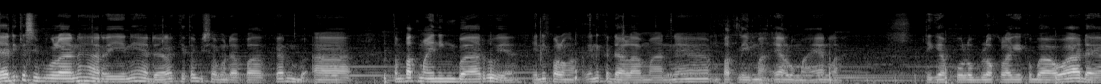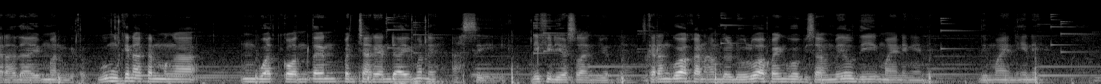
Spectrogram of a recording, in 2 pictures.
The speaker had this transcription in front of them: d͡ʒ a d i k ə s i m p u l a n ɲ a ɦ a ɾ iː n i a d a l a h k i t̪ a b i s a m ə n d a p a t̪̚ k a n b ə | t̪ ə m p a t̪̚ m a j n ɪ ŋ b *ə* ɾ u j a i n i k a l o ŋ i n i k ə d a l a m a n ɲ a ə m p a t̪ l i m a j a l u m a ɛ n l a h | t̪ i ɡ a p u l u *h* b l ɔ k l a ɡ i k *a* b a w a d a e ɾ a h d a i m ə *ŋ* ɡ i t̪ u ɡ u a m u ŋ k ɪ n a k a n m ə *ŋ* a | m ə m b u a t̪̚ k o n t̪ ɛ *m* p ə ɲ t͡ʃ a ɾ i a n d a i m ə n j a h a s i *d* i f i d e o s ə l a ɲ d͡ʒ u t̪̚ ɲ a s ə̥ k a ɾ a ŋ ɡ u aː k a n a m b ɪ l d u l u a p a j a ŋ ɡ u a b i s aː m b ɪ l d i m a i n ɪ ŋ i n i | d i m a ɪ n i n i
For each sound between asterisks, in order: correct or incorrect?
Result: incorrect, correct, incorrect, incorrect, correct, incorrect, correct

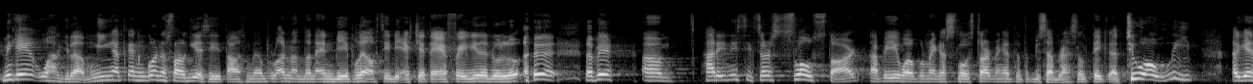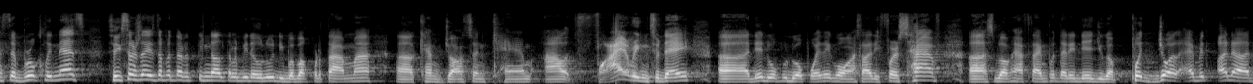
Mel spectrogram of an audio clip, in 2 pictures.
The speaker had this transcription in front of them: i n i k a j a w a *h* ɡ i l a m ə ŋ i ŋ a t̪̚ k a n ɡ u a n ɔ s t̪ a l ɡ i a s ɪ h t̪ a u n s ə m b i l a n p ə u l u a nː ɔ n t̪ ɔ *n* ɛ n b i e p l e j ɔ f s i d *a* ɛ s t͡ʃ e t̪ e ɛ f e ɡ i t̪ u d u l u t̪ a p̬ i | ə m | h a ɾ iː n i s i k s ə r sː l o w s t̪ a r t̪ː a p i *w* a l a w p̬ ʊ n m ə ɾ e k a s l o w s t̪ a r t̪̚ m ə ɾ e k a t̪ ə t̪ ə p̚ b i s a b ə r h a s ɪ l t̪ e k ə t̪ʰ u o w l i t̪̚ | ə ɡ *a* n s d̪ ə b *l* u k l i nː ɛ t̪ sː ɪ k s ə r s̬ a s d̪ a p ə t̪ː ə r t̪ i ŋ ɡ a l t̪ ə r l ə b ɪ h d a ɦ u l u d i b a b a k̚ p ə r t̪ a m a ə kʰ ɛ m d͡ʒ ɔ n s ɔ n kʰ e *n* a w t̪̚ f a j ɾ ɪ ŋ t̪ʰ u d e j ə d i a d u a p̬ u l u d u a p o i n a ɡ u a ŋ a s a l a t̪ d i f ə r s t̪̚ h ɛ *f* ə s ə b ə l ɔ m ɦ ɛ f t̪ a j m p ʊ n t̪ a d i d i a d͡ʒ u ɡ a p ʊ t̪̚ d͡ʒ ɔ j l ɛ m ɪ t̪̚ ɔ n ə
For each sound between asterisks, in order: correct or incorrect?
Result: correct, correct, incorrect, correct, incorrect, incorrect, incorrect, correct

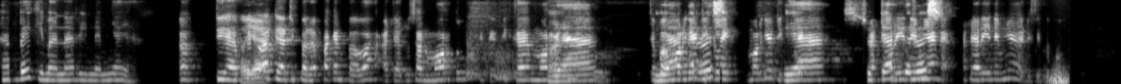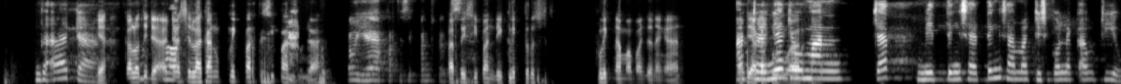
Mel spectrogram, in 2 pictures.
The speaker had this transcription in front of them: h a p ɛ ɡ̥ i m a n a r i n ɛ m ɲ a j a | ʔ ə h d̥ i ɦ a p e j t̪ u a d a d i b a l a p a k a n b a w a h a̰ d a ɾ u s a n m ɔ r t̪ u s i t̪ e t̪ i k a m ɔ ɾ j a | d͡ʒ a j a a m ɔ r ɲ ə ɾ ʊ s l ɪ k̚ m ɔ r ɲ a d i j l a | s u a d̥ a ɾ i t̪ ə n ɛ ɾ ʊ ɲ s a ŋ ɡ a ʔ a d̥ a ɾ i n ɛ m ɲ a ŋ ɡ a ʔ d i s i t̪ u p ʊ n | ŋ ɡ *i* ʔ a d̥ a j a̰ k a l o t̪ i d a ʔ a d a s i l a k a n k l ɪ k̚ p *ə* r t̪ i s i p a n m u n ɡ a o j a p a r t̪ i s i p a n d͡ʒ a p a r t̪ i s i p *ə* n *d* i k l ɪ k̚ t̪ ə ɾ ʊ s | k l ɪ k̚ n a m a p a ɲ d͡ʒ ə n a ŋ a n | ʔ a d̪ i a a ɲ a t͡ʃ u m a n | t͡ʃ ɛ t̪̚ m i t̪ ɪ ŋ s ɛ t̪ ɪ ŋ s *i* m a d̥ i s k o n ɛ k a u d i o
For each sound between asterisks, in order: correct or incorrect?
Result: incorrect, incorrect, incorrect, correct, incorrect

